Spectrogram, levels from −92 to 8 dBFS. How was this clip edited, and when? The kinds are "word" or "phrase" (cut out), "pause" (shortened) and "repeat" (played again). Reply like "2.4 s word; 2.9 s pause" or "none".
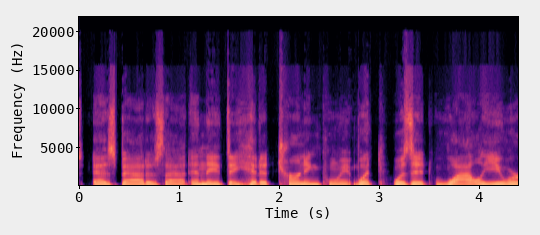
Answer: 1.4 s word; 3.1 s pause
